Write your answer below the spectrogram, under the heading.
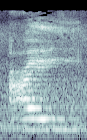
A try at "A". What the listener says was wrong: No, the sound of I, you're going to use the first sound of I, A, okay?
